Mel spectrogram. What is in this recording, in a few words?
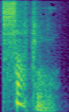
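"subtle", British English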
